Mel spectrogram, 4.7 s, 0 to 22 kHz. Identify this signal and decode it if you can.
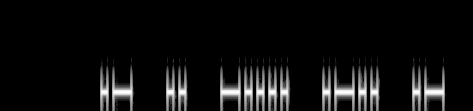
Morse code, heard as a keyed tone, about 20 wpm, spaced as for 15 wpm, 700 Hz. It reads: AI6LA
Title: 167 Lesson 27g - Number 7 - Call Signs 20wpm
